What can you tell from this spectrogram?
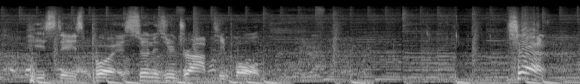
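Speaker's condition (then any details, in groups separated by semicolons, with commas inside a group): No condition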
